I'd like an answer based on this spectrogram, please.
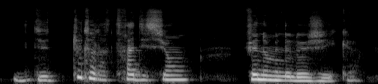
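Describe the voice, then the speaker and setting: A woman with a fairly high pitch and a dark, mellow tone speaks somewhat breathily at a very slow pace. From Brazil. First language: Portuguese (speaking French). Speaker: philosophy professor. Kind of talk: academic lecture. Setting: seminar, in person and online. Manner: hesitant, with fillers and repetitions.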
